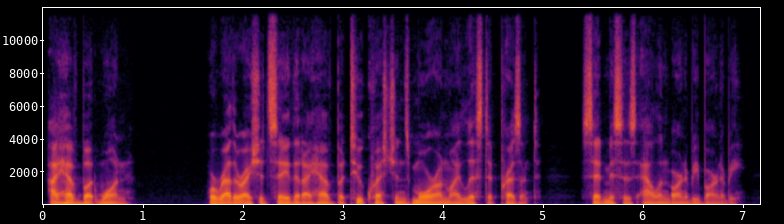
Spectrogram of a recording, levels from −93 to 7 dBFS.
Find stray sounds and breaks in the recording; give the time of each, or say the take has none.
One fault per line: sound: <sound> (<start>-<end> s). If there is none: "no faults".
no faults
